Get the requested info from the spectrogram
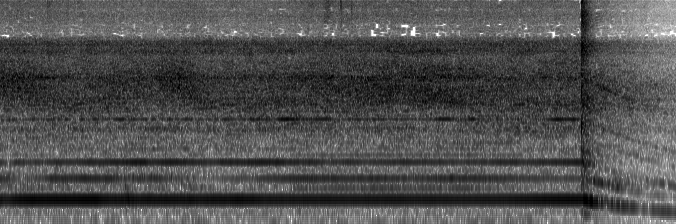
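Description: Hercules shop vac motor running in blower mode: a steady high whine over a rush of air. About six seconds in it clicks off and the motor winds down, its pitch falling.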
